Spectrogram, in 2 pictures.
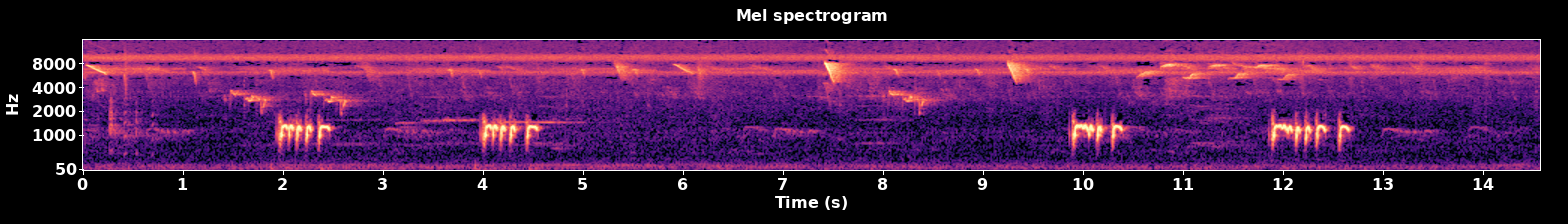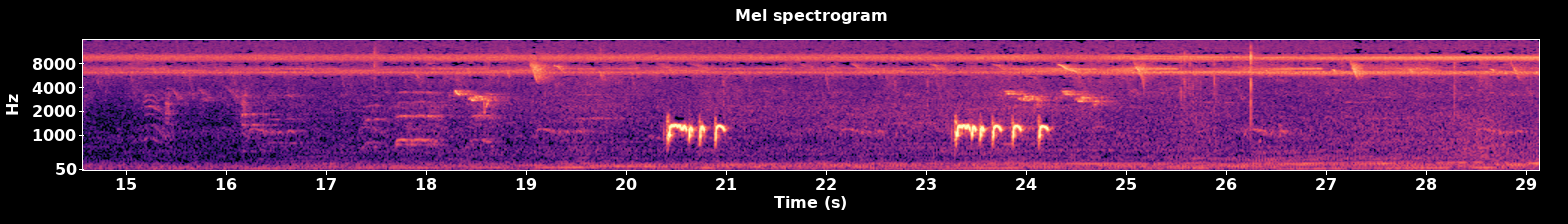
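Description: Zebra dove (perkutut) calling: six short phrases of rapid staccato cooing notes, given in pairs about two seconds apart with longer pauses between the pairs.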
